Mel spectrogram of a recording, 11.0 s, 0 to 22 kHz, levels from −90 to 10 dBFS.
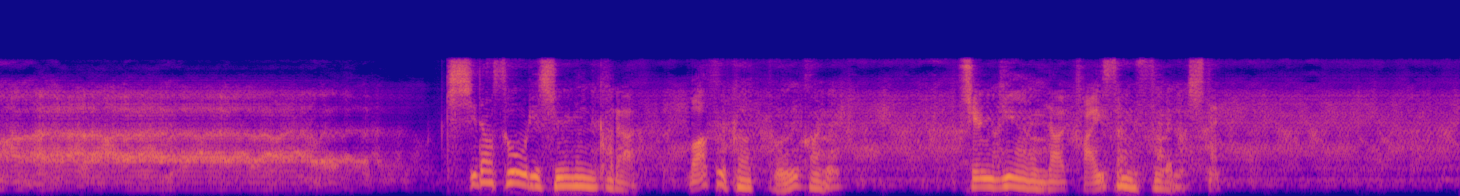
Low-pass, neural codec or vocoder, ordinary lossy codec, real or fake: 7.2 kHz; codec, 16 kHz, 1 kbps, FreqCodec, larger model; none; fake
